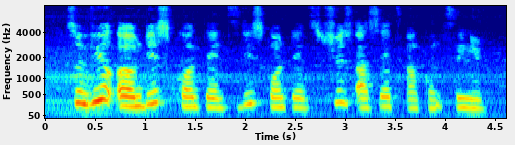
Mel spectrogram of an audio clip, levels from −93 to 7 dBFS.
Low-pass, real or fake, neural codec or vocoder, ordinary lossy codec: none; real; none; none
